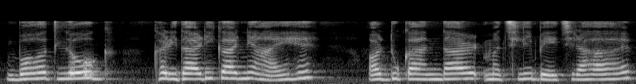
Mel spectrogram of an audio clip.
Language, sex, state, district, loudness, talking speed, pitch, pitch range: Hindi, female, Chhattisgarh, Raigarh, -16 LUFS, 115 wpm, 255 Hz, 235-275 Hz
